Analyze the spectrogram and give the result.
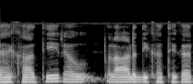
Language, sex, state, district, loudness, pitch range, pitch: Chhattisgarhi, male, Chhattisgarh, Raigarh, -17 LUFS, 110-115 Hz, 110 Hz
